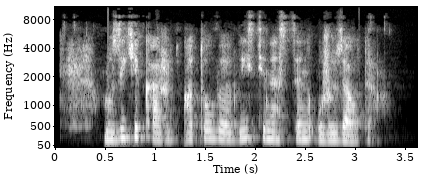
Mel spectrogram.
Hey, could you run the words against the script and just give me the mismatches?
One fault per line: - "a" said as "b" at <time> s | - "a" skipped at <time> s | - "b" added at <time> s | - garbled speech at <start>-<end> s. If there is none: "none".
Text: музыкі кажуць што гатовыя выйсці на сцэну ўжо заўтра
- "што" skipped at 1.3 s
